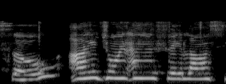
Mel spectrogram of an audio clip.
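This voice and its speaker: A somewhat breathy woman with a Jamaican accent. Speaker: aspiring filmmaker and screenwriter. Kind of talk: self-introduction at a meeting.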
